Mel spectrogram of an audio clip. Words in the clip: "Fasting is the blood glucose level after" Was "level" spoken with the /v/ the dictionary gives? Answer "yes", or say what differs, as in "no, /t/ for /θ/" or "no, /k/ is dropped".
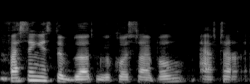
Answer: no, /p/ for /v/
